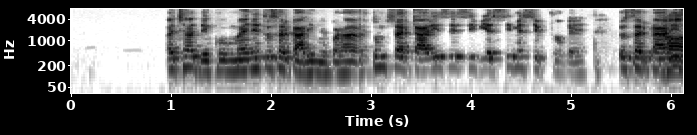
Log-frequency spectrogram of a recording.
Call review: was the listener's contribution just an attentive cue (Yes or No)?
Yes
